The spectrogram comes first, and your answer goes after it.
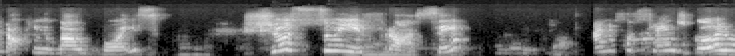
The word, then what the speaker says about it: français: The last S is not to be pronounced. This I am talking about boys. Je suis français.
